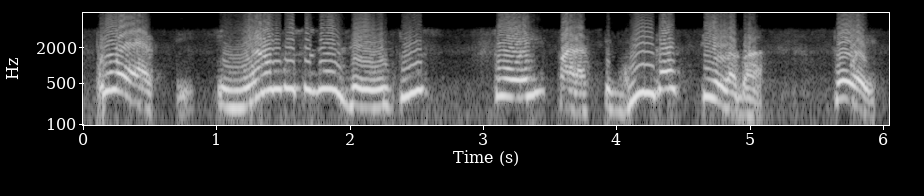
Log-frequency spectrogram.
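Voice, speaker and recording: A teacher giving a slow, dictated grammar lesson, carefully spelling out syllables one by one. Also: high voice, slight background noise, low-quality recording.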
